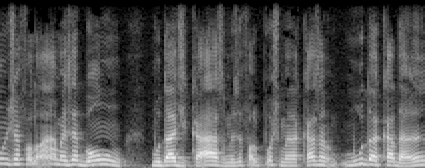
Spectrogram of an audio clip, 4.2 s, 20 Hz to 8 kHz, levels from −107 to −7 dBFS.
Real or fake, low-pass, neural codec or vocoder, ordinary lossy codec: real; none; none; none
